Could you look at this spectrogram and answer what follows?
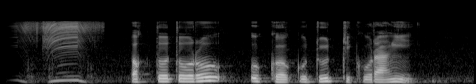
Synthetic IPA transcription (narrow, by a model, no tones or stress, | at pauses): wək̚t̪ut̪uɾu | uɡ̥ɔ̤kuɖ̪̥ʊ̤d̪̥i̤kuɾaŋi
